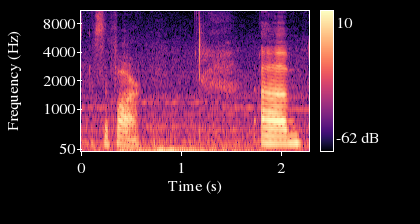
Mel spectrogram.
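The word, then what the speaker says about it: Safahr: and it bothers me and they have a pronunciation guide vajra saphir safar vajra invites felix to join the gray hands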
